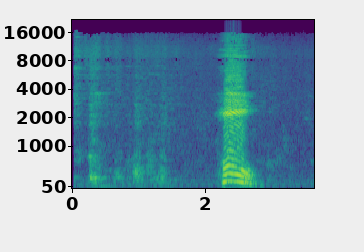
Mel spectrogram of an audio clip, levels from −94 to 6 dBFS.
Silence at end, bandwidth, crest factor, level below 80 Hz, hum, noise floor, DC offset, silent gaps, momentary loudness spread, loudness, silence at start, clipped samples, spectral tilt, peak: 0.85 s; 17.5 kHz; 16 dB; -50 dBFS; none; -44 dBFS; under 0.1%; none; 28 LU; -7 LUFS; 0.05 s; under 0.1%; -3 dB/octave; 0 dBFS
